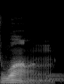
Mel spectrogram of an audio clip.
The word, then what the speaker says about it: Wang: I, a Caucasian, was dating an Asian girl with the last name of Wang, pronounced Wong, who had a penchant for starting drama and arguments.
